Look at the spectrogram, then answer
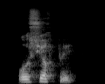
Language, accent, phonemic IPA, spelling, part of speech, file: French, France, /o syʁ.ply/, au surplus, adverb, LL-Q150 (fra)-au surplus.wav
- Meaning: moreover, furthermore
